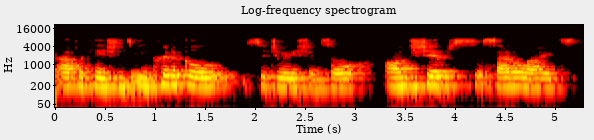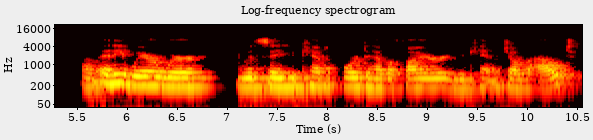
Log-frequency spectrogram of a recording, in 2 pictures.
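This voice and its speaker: American businesswoman guest, fifties, mellow tone, distant and dull line, measured with fillers. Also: medium pitch. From United States. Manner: measured, with frequent ums and uhs. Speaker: venture capital executive, guest. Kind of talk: interview answers. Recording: distant, echoey, dull remote call audio.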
